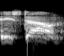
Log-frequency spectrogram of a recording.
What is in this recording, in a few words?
enemy down, radio; GSG9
